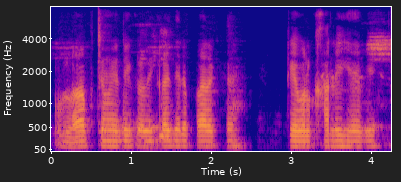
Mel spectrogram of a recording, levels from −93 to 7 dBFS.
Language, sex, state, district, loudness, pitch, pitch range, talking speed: Hindi, male, Bihar, Sitamarhi, -22 LUFS, 110 Hz, 110-115 Hz, 140 wpm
